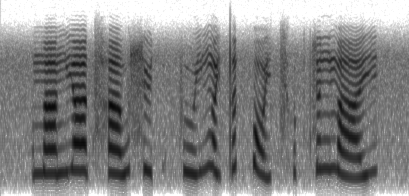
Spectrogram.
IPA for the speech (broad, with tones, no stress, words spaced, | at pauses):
maː˨˧ŋjaː˧t͡sʰaː˨˥w syː˨˥t̚ɐ˨˥k̚fuː˨˥jŋɐ˨˩j t̪ɐ˥t̚pɔː˨˩j t͡sʰʊ˧k̚t͡sɵ˥n maː˨˥j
